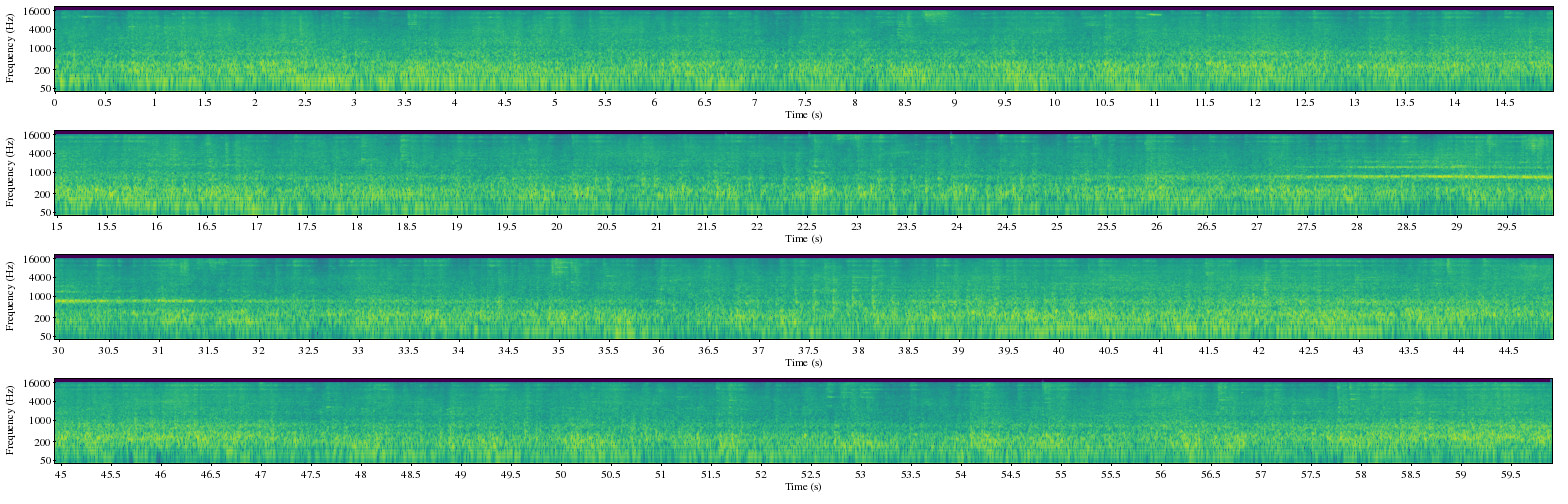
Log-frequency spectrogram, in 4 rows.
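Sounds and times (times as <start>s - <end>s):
freight train wheels clattering: 0.0s - 59.9s.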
